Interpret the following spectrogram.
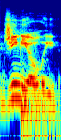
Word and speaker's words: genially: I want to hear it pronounced. Genial. Oh, genial. Okay, genially.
